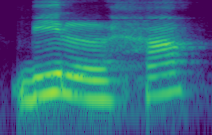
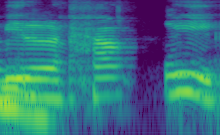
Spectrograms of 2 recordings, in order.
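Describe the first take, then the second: First: The phrase ends on a bare consonant. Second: The phrase ends with a final vowel sound. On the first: The reader stops at this word. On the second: The reading continues without stopping.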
